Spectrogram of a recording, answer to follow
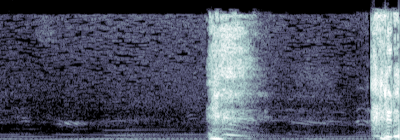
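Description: Faint held music notes under a pause in the preaching, then about a second in one short, falling vocal burst from a man on the microphone, like a cough or grunt; speech starts again near the end.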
